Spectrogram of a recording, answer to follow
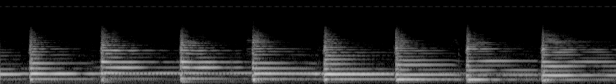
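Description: Oud plucked with a feather plectrum, one note about every 0.7 seconds, each ringing and fading. The notes step up by very small intervals and then back down, showing the closely spaced notes that the oud can play.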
